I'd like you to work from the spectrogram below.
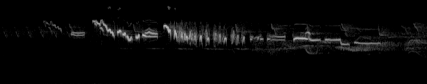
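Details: A European robin (Erithacus rubecula), a Russian forest bird, sings a thin, high, wistful phrase of quick tinkling notes and short falling trills that shift in pitch, with no other sounds behind it.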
